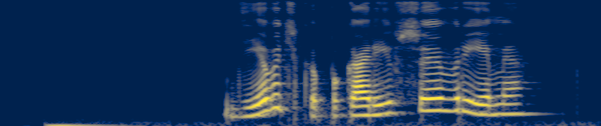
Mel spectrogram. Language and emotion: Russian, positive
